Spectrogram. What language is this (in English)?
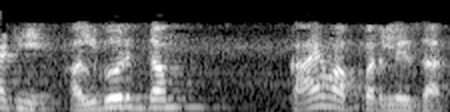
Marathi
